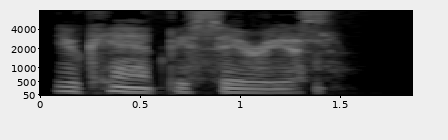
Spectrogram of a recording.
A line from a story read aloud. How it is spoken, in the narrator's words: Bill had said in a flat, disbelieving voice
